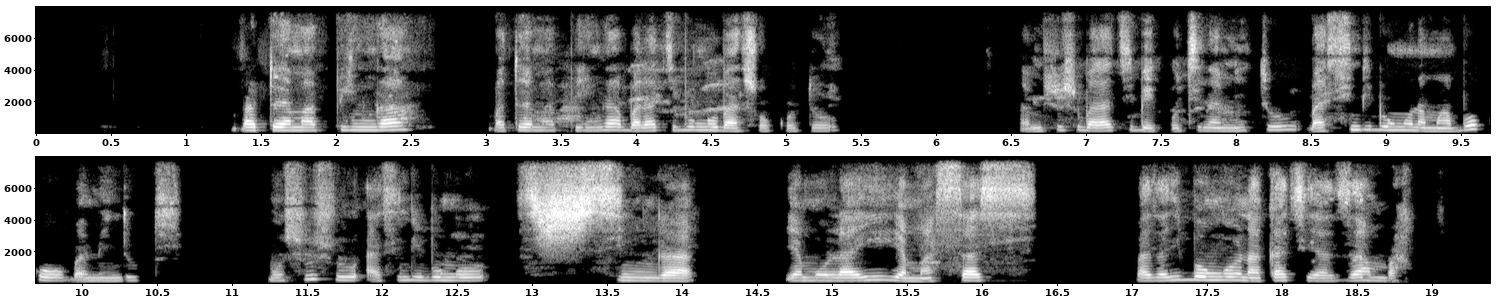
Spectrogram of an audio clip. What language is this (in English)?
Lingala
